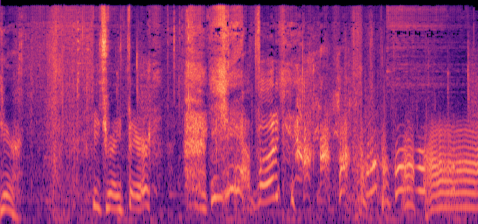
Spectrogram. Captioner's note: laughs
